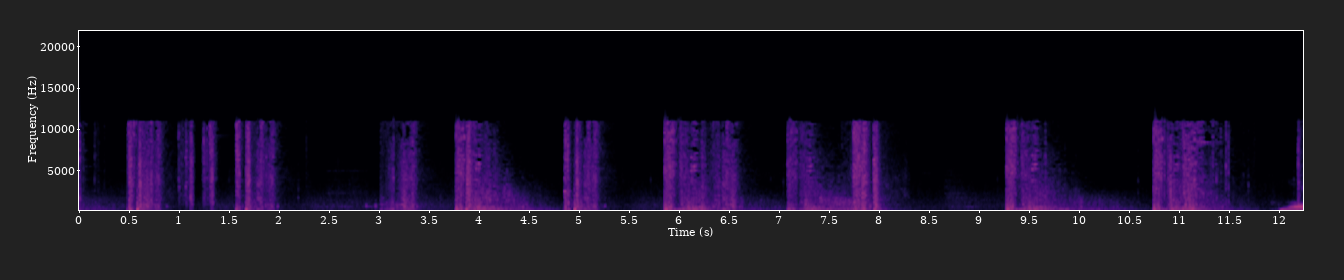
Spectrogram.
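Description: Gunshots fire in loud, quick bursts.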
